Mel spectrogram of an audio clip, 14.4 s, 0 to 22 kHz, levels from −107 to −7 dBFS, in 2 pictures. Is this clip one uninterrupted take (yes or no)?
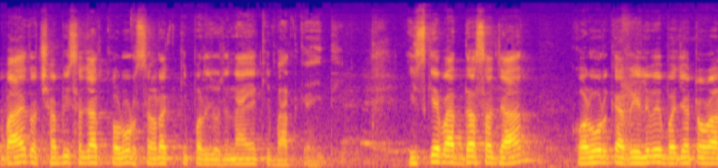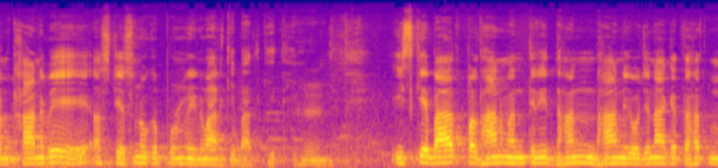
yes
